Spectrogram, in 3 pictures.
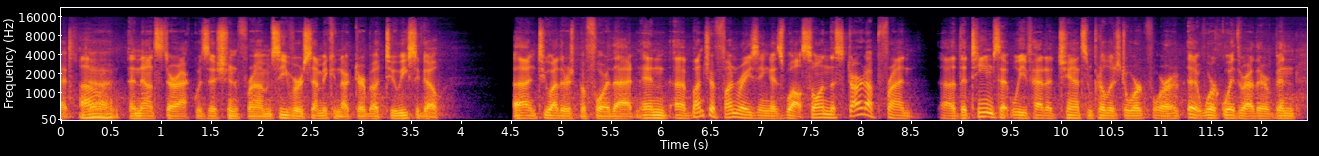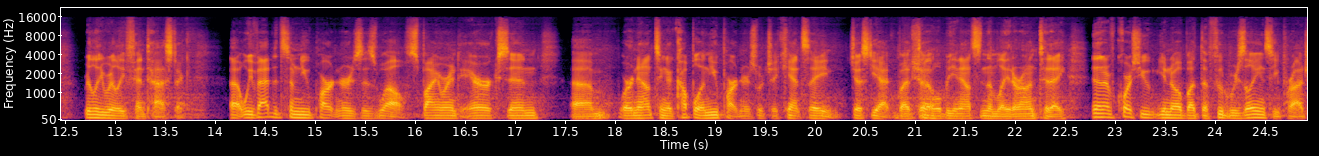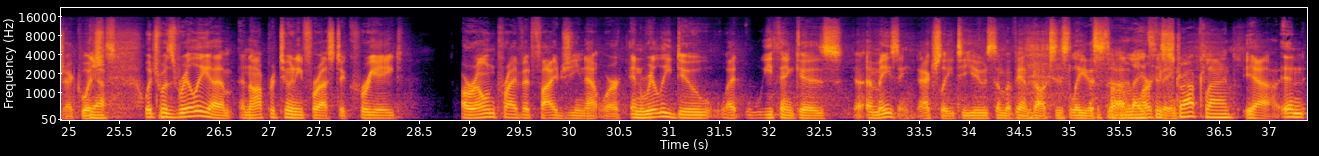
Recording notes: Taking place at the Mobile World Congress 2021 in LA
